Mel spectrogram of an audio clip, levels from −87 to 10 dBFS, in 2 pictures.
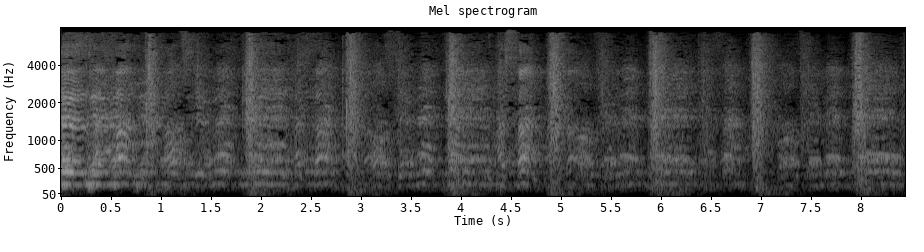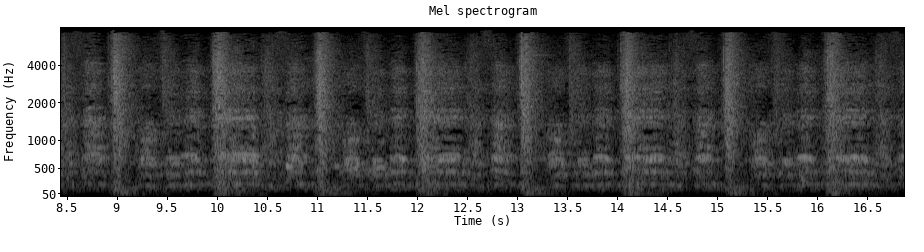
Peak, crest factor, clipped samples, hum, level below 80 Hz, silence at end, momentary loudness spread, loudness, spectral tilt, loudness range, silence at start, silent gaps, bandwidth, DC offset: -14 dBFS; 26 dB; under 0.1%; none; -74 dBFS; 0 s; 11 LU; -38 LUFS; -1 dB/octave; 4 LU; 0 s; none; 8 kHz; under 0.1%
